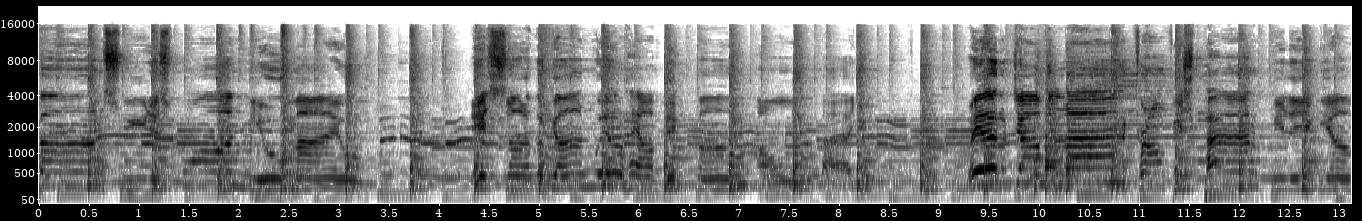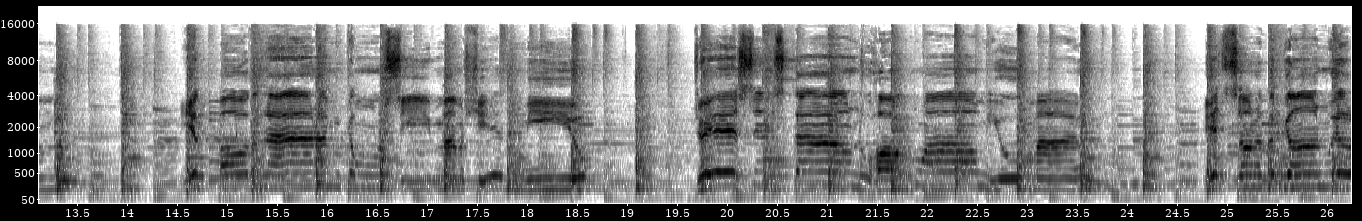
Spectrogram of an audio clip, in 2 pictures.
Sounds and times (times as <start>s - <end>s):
Acoustic guitar: 0.0s - 26.2s
Strum: 0.0s - 26.2s.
